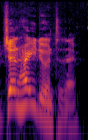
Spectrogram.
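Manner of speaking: normal talking voice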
